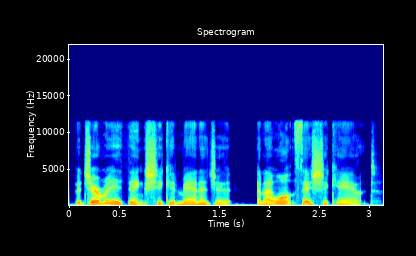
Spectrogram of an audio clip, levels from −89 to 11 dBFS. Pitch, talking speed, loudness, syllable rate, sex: 215 Hz, 250 wpm, -19 LUFS, 6.1 syllables/s, female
